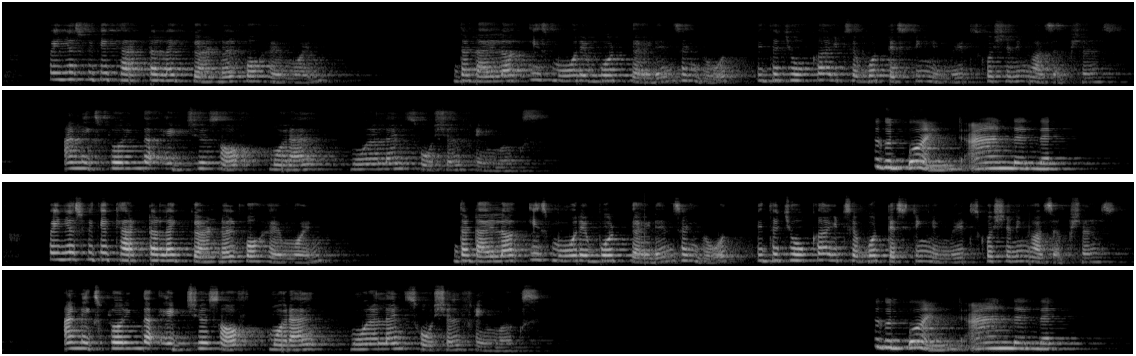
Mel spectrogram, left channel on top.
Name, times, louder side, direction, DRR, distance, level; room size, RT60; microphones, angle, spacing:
voice 1, 0.5-3.2 4.5-7.3 7.6-11.1 11.9-14.5 14.8-16.7, right 5 dB, 45° right, 10 dB, 0.8 m, -31 dB
voice 2, 20.0-21.8, left 1 dB, 15° left, 8 dB, 0.8 m, -28 dB
20.0 x 6.7 x 4.7 m, 1.2 s
head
